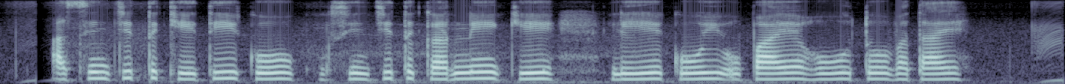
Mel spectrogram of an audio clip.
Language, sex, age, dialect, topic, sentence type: Hindi, female, 31-35, Garhwali, agriculture, question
